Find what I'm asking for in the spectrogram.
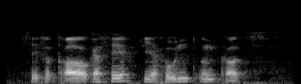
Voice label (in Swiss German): "hund", alsace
